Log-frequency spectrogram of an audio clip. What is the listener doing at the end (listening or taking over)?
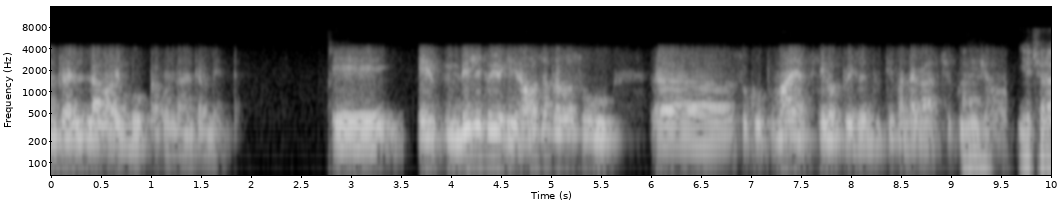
taking over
